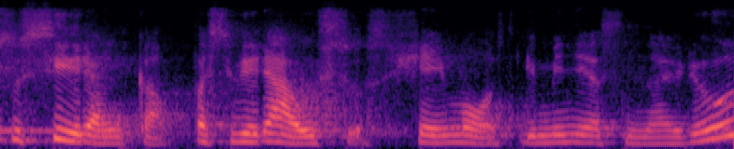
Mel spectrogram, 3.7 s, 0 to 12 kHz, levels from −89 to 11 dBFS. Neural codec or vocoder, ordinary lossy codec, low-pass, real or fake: none; Opus, 16 kbps; 9.9 kHz; real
